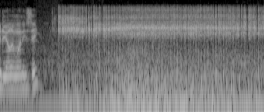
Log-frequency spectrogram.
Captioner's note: rattling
